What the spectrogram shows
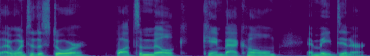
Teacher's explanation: The rising intonation on store and milk acts like an acoustic comma. It tells the listener, wait, there's more coming. · The final fall on home or dinner signals the completion of the entire narrative unit. If the speaker used a falling intonation on store, the listener would assume the story was over at that point and might even interrupt.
